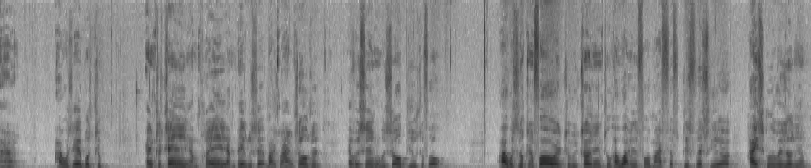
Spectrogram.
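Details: Adult woman, oral cavity cancer survivor treated with partial glossectomy and reconstruction then radiation; her tongue cannot reach the roof of her mouth and she uses a palatal appliance; others struggle to understand her; articulation disorder after partial glossectomy.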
